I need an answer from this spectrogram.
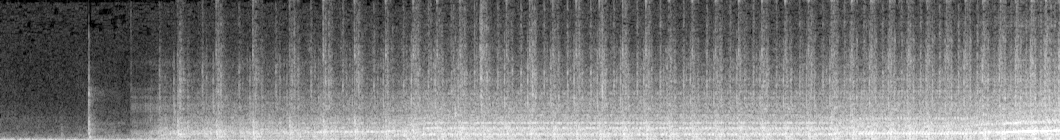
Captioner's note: sewing machine sound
